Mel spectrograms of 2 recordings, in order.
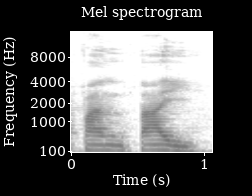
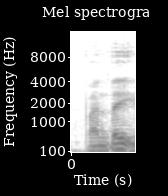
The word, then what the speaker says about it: pantai: Yang ketiga ada diplong, contohnya pantai, pantai itu pakai i tapi dibacanya pantai pakai y.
